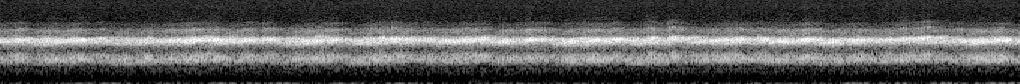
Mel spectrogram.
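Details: Spring wetland frogs in a continuous croaking chorus, recorded live without looping near a house; overlapping trills merge into an unbroken, even drone with a bright higher band over a lower one.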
